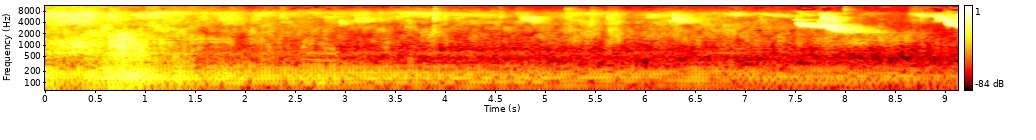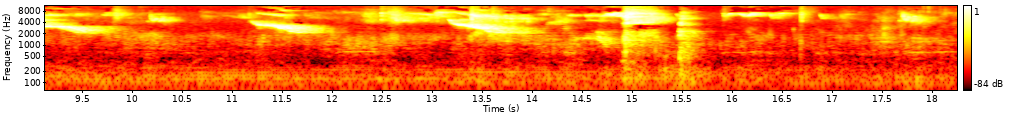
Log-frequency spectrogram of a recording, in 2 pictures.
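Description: A bird calling: a run of five loud falling calls about every two seconds in the second half, over faint high chirping. A short burst of noise comes at the very start.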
